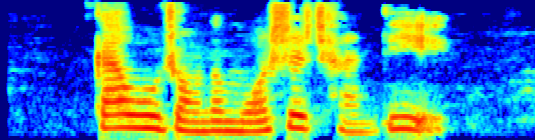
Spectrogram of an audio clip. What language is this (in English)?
Chinese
